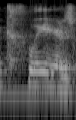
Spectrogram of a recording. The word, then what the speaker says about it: clair: We have the clears, which is French for clear, C L E A R, and it's spelled C L A I R.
